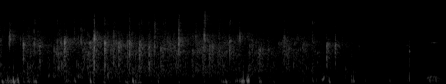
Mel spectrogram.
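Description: Audience applauding, a dense patter of claps that thins out and stops about three and a half seconds in.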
